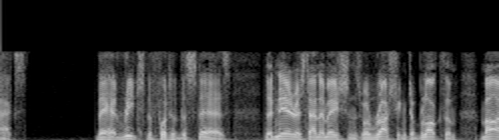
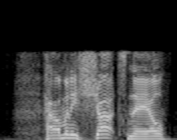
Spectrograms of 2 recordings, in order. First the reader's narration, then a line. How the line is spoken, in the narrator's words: Max roared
